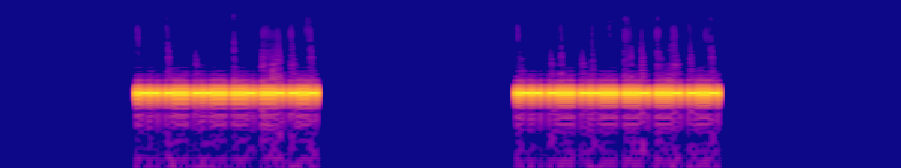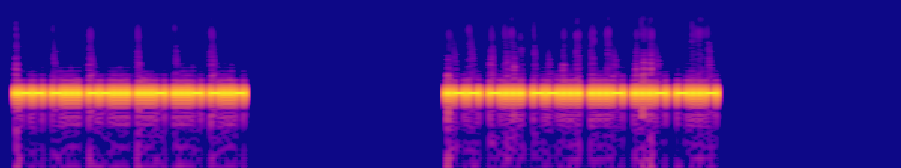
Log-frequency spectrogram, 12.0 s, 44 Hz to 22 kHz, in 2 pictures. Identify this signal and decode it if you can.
Morse code, heard as a keyed tone, about 64 wpm, 700 Hz. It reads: WB7VVX WB7VVX WB7VVX WB7VVX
